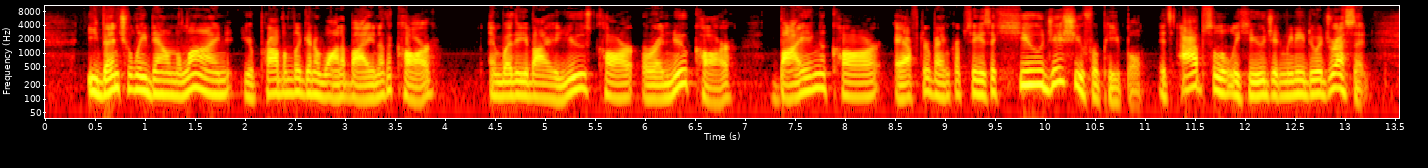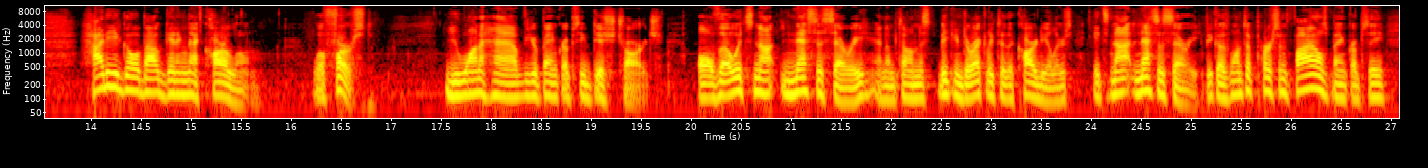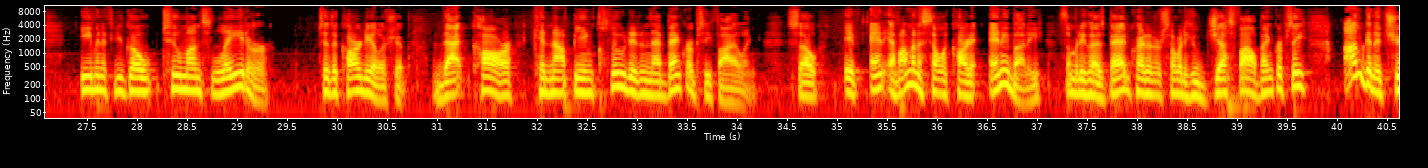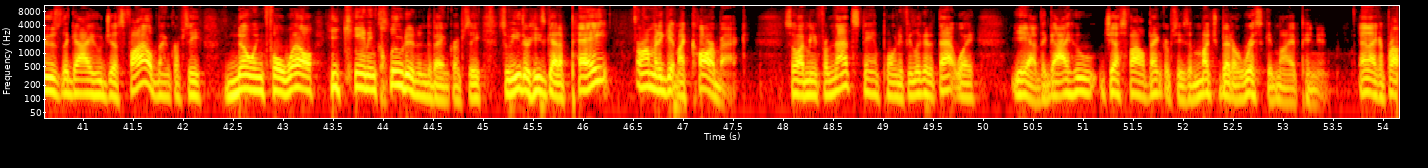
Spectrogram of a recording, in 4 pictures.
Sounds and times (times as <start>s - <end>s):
Speech: 0.4s - 13.3s, 13.9s - 16.9s, 17.6s - 54.1s.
